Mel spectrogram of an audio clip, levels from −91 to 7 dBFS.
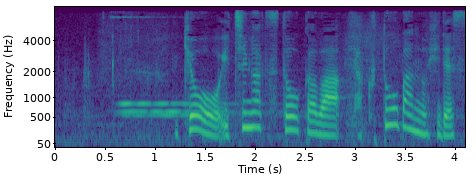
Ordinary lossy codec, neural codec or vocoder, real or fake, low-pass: none; none; real; 7.2 kHz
